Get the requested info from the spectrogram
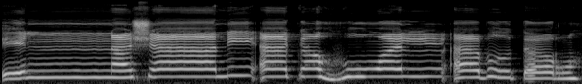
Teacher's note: شا کو تھوڑا سا ہم نے کھینچنا ہے، ادھر الف مدہ ہے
